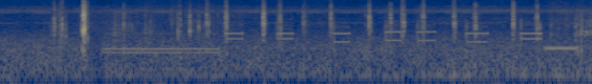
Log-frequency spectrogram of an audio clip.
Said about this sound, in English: But while this is happening, the sidekick is in a car dialing a phone sex number and listening to a man seduce a dog.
